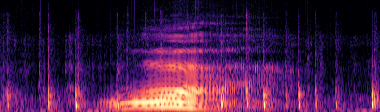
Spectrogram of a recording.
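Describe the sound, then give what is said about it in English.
Steady clip-clopping hooves of a horse-drawn stagecoach drawing near, the quick, even clops continuing throughout while a long, drawn-out call swells briefly over them midway. “There's a stagecoach coming.”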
